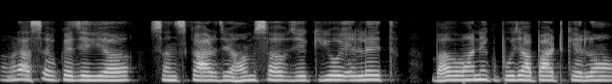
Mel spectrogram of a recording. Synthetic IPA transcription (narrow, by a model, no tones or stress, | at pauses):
ɦəmɾasəbʱked͡ʒejə | sə̃nskaɾd͡ʒeɦəmsəbd͡ʒekijoelɛt̪ʰ | bʱəɡʋanikpud͡ʒapaʈʰkelõ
